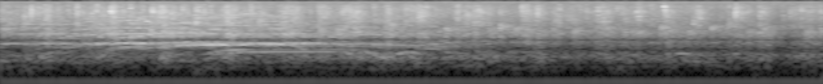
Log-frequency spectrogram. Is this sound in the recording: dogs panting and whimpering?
no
